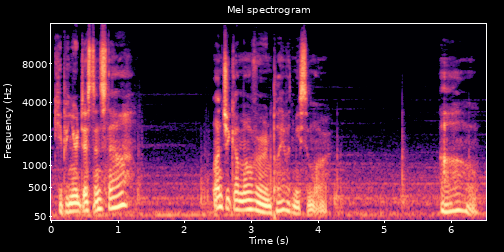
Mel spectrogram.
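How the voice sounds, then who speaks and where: Man playing a slow-talking, cocky flirtatious supervillain. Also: mid-range voice, animated, a little mellow, a little hiss or hum, close to an everyday voice. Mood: cocky, playful. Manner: teasing, smug, chuckling banter. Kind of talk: ASMR roleplay acting.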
